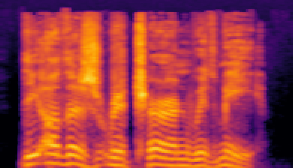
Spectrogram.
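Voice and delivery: ordinary delivery, nothing marked

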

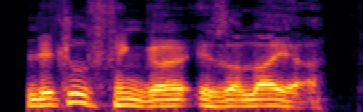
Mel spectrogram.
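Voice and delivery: ordinary delivery

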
